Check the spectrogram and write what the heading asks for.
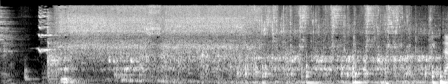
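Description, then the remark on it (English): After a short quiet moment, a faucet in an out-of-date kitchen with relatively new pipes is turned on during a house showing, and rust-red water gushes out in a loud, steady, hissing stream that runs strongly to the end, with no voices. “I believe the pipes are relatively new. Let me just uh, turn this one on.”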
